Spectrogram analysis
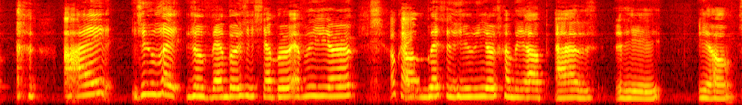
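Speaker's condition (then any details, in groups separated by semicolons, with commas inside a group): Tongue cancer, partial glossectomy; over half tongue removed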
